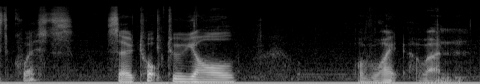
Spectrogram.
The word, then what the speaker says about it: Jarl: So talk to Jarl of White One. They pronounce their J's with a Y, like a Y.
